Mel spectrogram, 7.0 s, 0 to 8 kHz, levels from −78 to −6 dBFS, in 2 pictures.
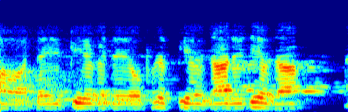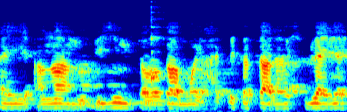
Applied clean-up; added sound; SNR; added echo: classical method WPE with log-MMSE.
